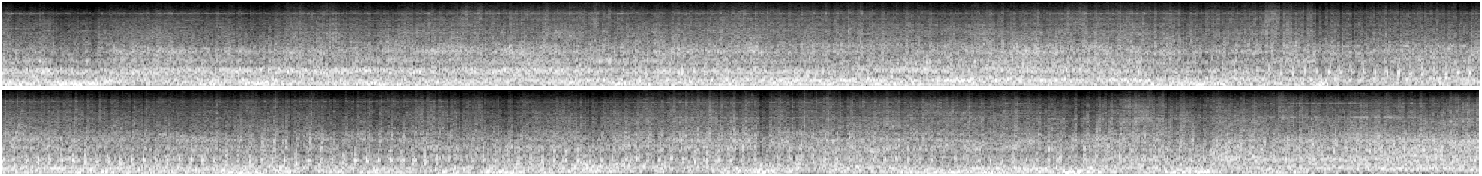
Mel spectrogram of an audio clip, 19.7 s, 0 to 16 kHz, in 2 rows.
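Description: Bell 505 Jet Ranger X helicopter's turboshaft engine and two-blade main rotor running steadily and loudly as it hovers close to the ground.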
